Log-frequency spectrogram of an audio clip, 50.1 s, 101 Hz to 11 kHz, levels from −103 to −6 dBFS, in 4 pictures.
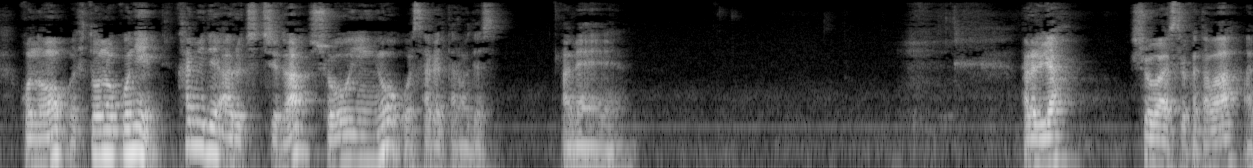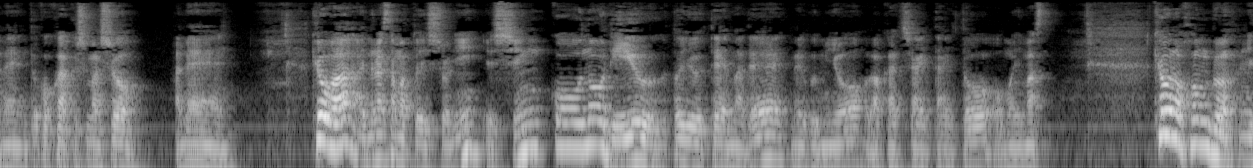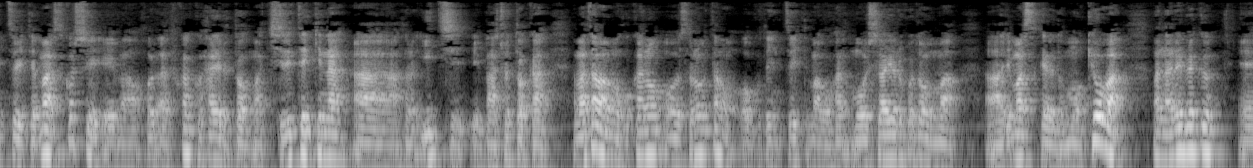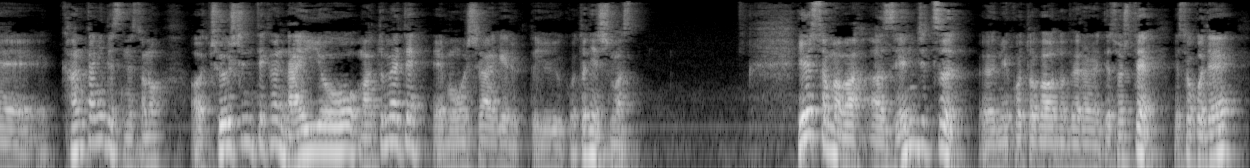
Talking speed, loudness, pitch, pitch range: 250 characters per minute, -30 LUFS, 115 Hz, 100-155 Hz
